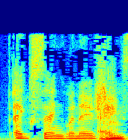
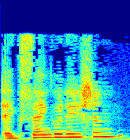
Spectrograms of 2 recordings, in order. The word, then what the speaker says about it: exsanguination: Yeah, and on Wikipedia, the first thing I saw that is he died by sanguination. – Exsanguination. – How do you say it? – Exsanguination.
